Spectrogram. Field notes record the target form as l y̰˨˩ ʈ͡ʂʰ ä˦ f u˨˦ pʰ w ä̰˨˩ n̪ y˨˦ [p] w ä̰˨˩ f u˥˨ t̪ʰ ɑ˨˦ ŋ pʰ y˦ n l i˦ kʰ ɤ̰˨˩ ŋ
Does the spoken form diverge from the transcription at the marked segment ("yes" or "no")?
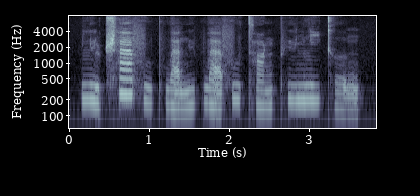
no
